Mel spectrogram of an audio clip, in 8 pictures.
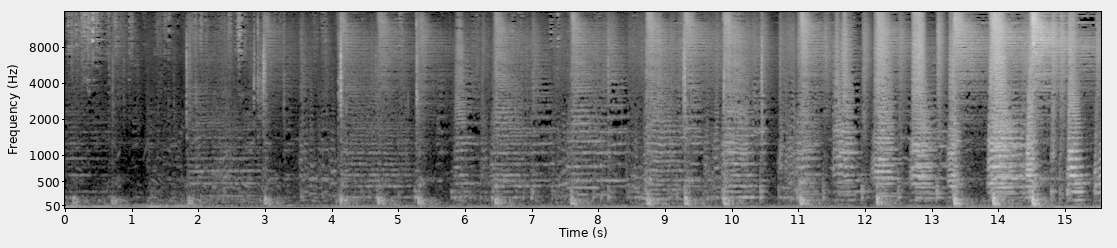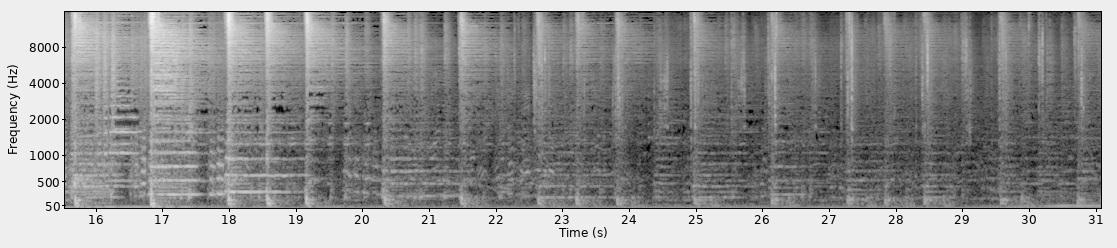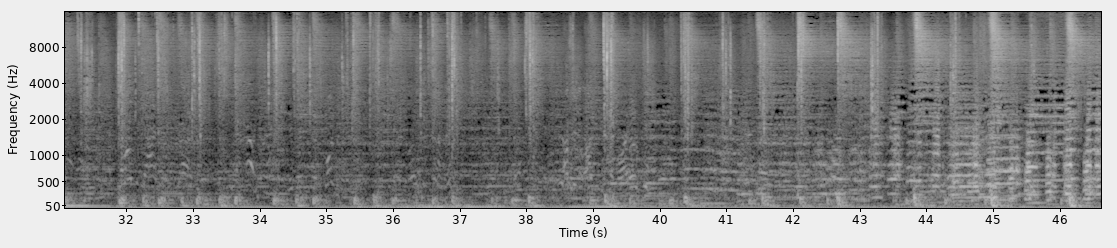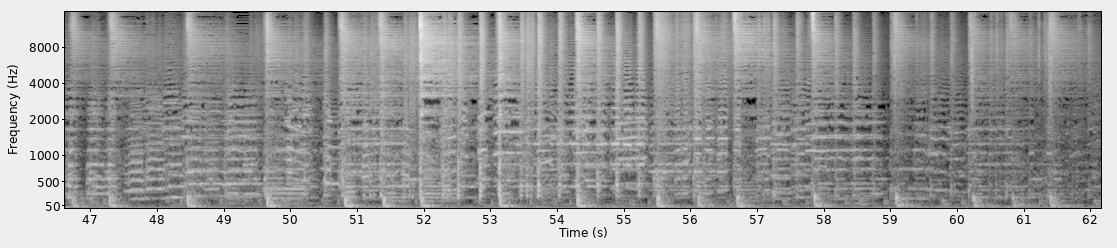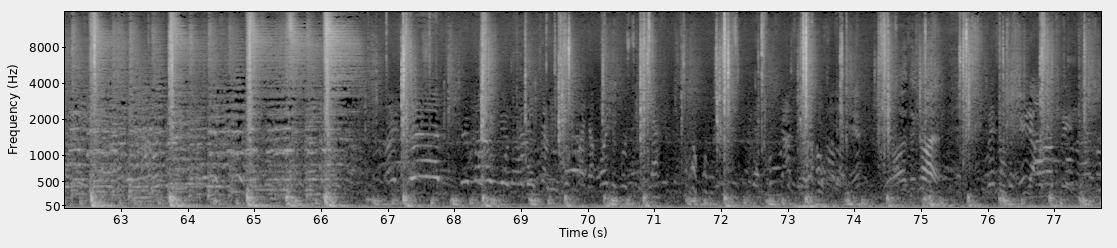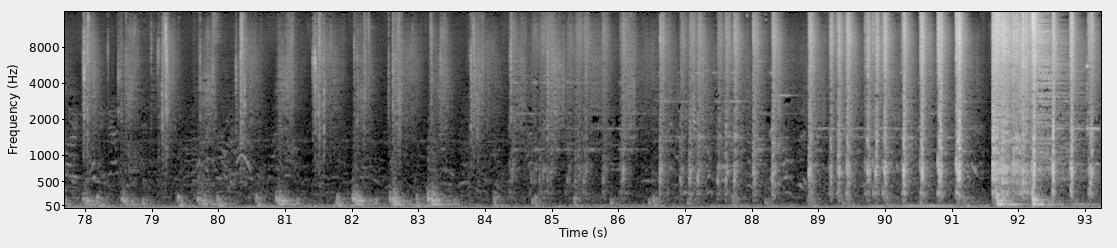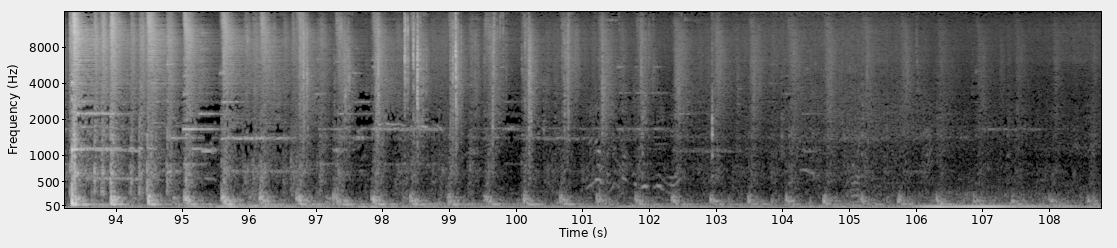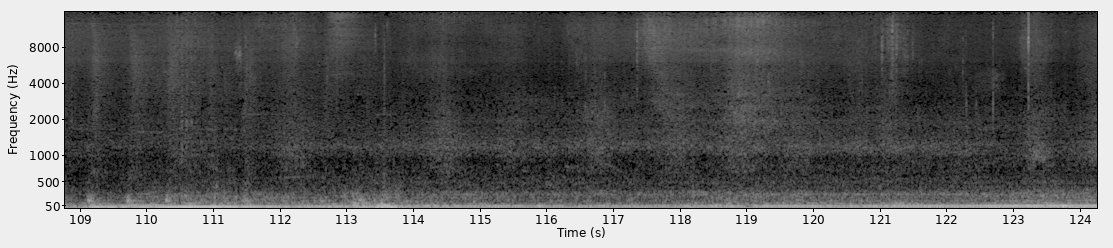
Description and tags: SCHÜTZENFEST MARCHING MUSIC PARADE Tascam DR-05
i wanted to escape the parade of our schützenfest, but suddenly i was in the middle of it...
i was amused of the looks of these guys and how they wondered "what the hell is that grey furry in his hand?" but no-one was hero enough to ask me ;)
well, the recording is a great one! but i guess i will never be that near to a marching parade again.
hopefully somehow useful for some of you!
sch, marching-band, tascam, drum, marching, parade, dr-05, tzenfest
